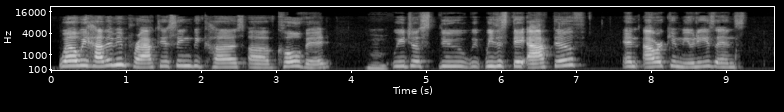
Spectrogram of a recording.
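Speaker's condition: Down syndrome; visible disability; high functioning per host

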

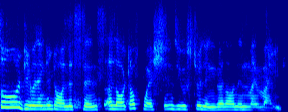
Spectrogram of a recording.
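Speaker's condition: Cleft lip and palate; multiple surgeries

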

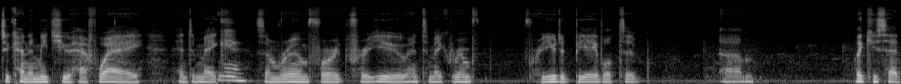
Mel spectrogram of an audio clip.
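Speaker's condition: No condition

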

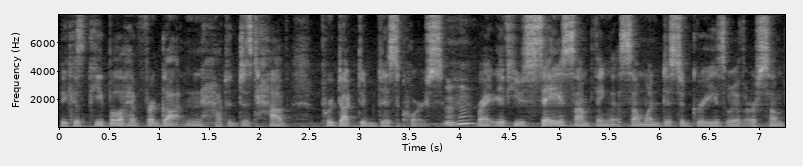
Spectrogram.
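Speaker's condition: No condition

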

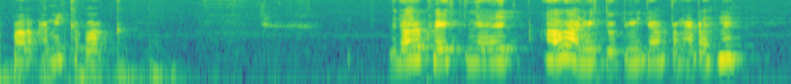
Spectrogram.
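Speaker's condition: Profound deafness; unsure whether speech clear enough to understand, captions provided for accessibility

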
